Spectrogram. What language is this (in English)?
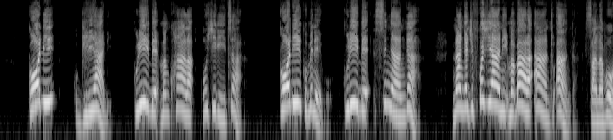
Nyanja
